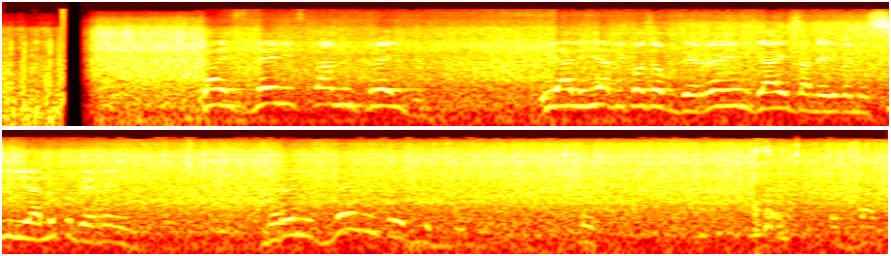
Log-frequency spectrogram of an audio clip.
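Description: A young man speaks cheerfully and close to the microphone.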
